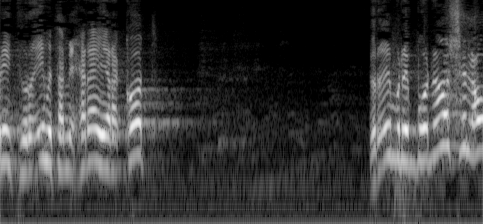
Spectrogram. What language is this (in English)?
Hebrew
